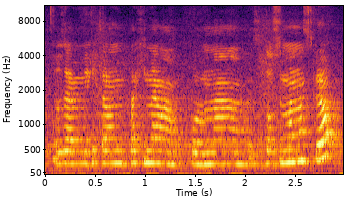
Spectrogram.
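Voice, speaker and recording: Audible room echo surrounds the voice. A woman talks at a very fast pace. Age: 20s. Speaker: gaming streamer and student. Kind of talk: casual podcast chat.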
